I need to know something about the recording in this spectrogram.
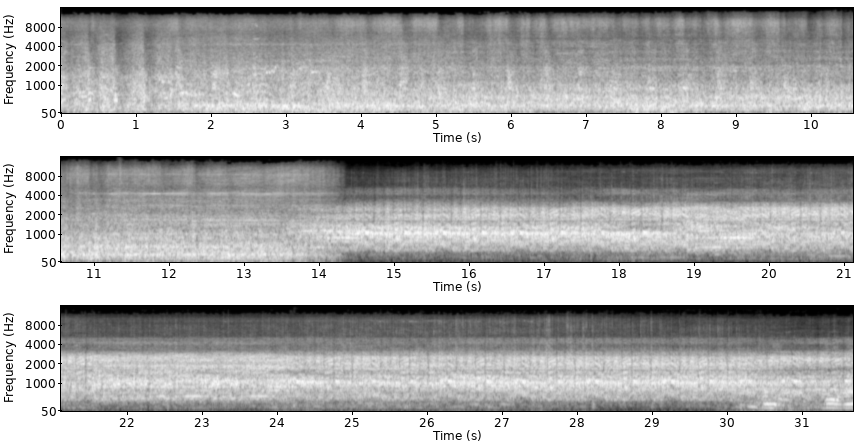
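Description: Train passing, its wheels clicking over rail joints with a heavy rumble. About halfway through it cuts abruptly to a different, steadier train sound that is thinner, with little bass.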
